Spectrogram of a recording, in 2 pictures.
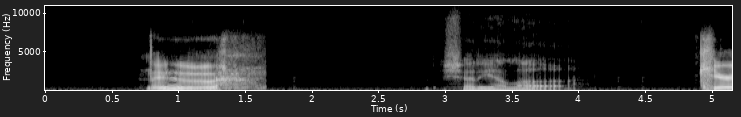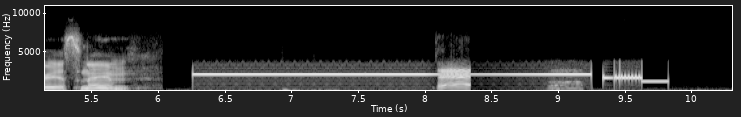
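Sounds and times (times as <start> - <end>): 
speech: 0.8 - 1.7, 3.0 - 4.0, 5.0 - 6.0
modem data tones: 6.3 - 9.9.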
